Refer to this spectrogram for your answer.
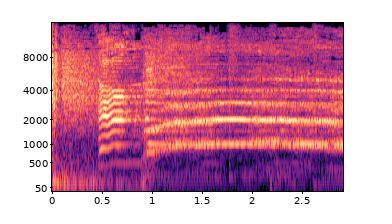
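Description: A goat lets out a loud, drawn-out scream that sounds almost human, starting with a wavering bleat and settling into a long, steady, piercing cry that fills the whole clip.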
